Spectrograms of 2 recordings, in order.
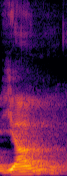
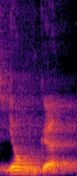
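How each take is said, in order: First: The word ends without an extra final vowel. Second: The word ends with an extra final vowel.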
